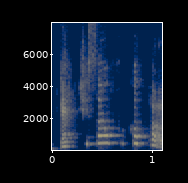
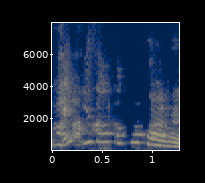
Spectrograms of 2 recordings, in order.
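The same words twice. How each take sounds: First: Much higher, quick attempt at a Scottish accent. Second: Put-on laughing, much higher try at a Scottish accent. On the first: Quoting the vlogger Emma's catchphrase in a Scottish accent. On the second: Trying the vlogger's catchphrase again in a laughing Scottish accent. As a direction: have another go at the Scottish line. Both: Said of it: "I can't do a Scottish accent".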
